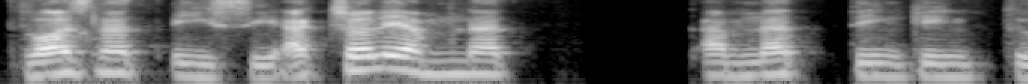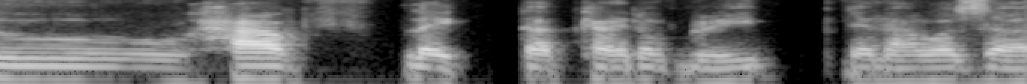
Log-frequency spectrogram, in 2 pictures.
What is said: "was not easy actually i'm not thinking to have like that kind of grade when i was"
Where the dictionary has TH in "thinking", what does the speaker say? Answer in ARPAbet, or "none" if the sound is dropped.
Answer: T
